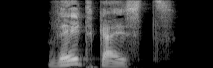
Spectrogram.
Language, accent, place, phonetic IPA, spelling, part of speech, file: German, Germany, Berlin, [ˈvɛltˌɡaɪ̯st͡s], Weltgeists, noun, De-Weltgeists.ogg
- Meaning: genitive of Weltgeist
